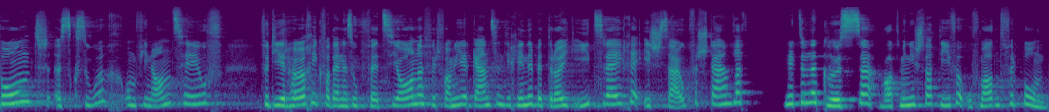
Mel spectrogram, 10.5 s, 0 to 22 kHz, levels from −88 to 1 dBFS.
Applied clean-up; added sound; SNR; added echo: neural mask model Resemble Enhance denoiser.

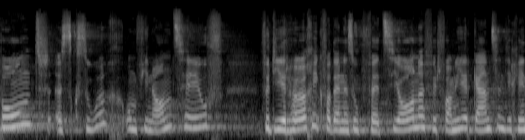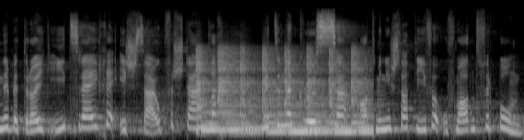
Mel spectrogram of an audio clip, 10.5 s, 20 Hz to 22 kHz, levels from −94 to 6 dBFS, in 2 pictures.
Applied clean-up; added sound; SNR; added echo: none; Electric guitar; -4 dB; none.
